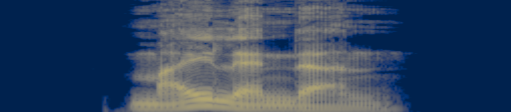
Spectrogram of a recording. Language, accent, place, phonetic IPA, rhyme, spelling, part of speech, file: German, Germany, Berlin, [ˈmaɪ̯lɛndɐn], -aɪ̯lɛndɐn, Mailändern, noun, De-Mailändern.ogg
- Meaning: dative plural of Mailänder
